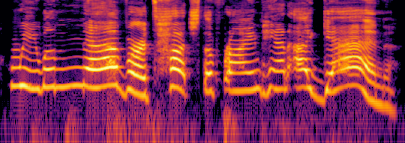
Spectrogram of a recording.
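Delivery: put-on slow, high, chorus of boys; solemn promise. Brothers promising Sadie together, slow. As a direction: promise it earnestly.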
